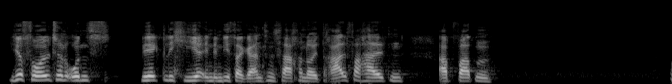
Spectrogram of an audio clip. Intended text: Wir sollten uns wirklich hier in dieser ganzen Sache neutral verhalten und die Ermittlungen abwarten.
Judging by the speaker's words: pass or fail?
fail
